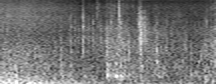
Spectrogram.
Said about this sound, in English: Sounds like a nasty storm out there, and it doesn't look like it's gonna go away anytime soon.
